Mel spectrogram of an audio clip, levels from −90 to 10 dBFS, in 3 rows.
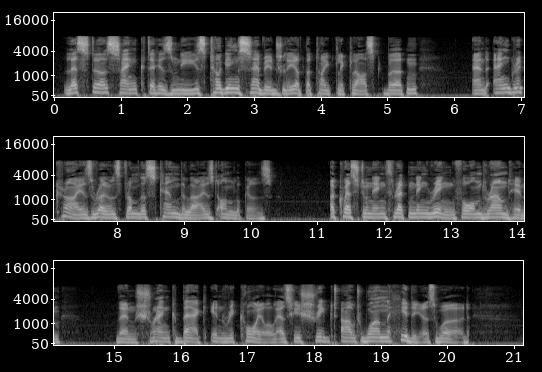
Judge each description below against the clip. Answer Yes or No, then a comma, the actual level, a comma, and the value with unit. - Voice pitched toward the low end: Yes, low, 125 Hz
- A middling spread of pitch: Yes, average, 3.6 semitones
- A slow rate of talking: Yes, slow, 110 wpm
